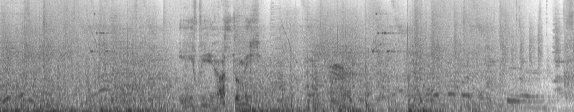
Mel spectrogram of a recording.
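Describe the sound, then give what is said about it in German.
Dense, continuous gunfire shooting away the speakers' cover, with sharp cracks and crashing impacts of the cover breaking apart, loud, while a voice calls out briefly over the chaos. “Verdammt, die ballern uns die Deckung weg.”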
